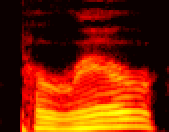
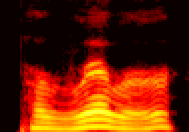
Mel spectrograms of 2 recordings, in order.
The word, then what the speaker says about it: prairie: I may premise that the word prairie is variously pronounced pereire, pereirer, perorer. The latter mode of pronunciation is perhaps the most in favor.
